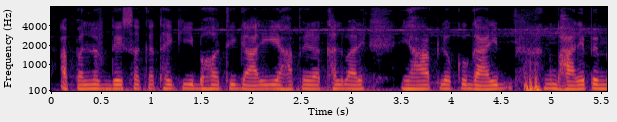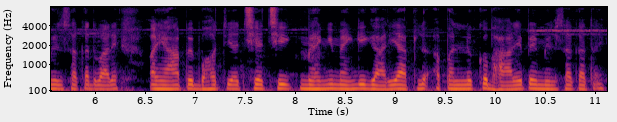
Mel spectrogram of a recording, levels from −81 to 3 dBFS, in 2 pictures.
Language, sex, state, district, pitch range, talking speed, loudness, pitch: Hindi, male, Bihar, Muzaffarpur, 140-145 Hz, 215 wpm, -30 LUFS, 145 Hz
